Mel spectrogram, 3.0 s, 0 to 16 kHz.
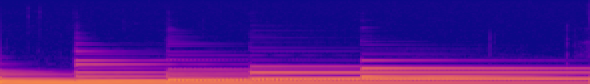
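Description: A C7 chord, the dominant, resolving to an F major chord, played as steady, sustained electronic-keyboard tones with a few clean chord changes, loud, with no voices.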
